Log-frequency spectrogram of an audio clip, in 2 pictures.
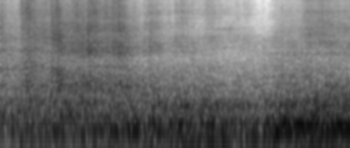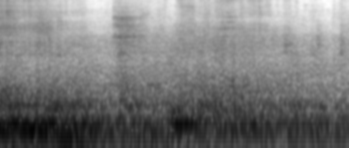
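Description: Norfolk Southern freight train rolling past, a loud, steady low rumble of the railcars that swells a little around the middle.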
